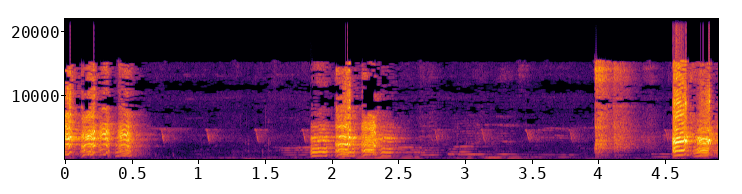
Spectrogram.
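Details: Harsh, grating squawks from a baby parrot being tamed, given in uneven bursts roughly every two seconds, with softer wavering croaks in between and a faint steady tone behind.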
